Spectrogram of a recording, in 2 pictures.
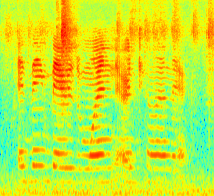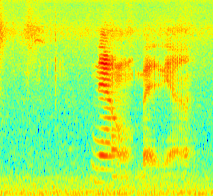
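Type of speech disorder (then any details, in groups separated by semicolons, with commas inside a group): Ataxic dysarthria; Friedreich's ataxia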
